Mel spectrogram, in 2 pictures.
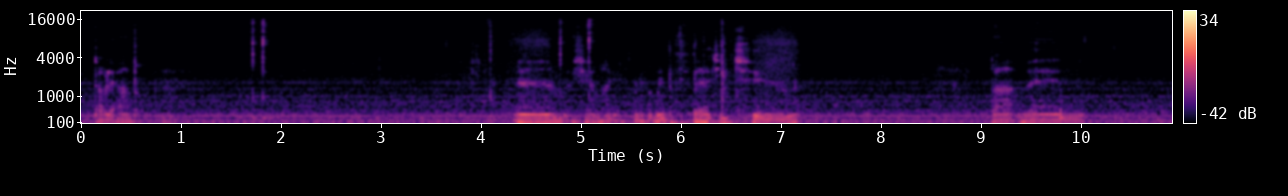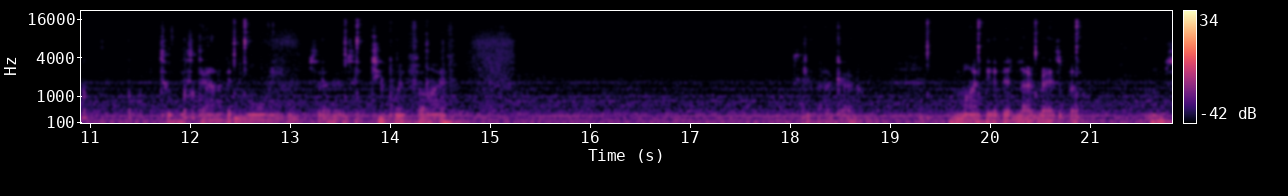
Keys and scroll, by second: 5.8 3, 6.1 2, 6.4 Return, 14.2 5, 14.5 Return.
